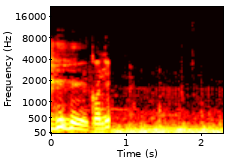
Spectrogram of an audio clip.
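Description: A voice for a moment, then, after a sudden cut less than a second in, the steady low rumble of a car heard from inside its cabin.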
